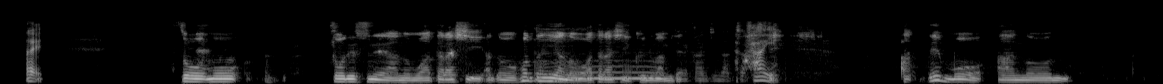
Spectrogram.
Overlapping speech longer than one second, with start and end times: 5.3-6.6

